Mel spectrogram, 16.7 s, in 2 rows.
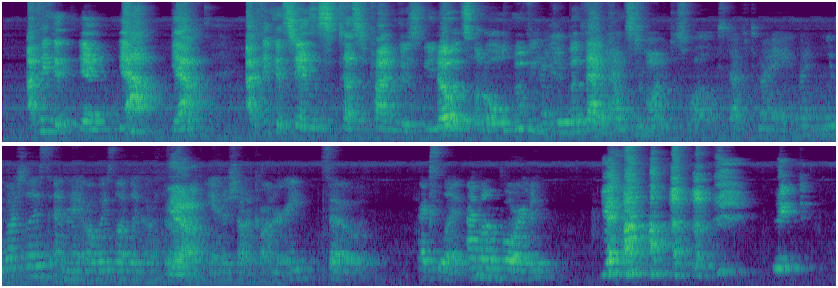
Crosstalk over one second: present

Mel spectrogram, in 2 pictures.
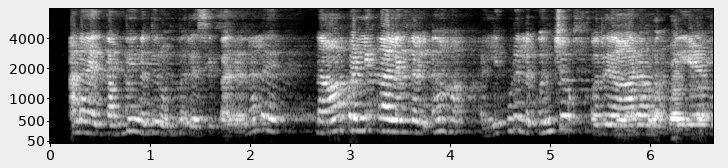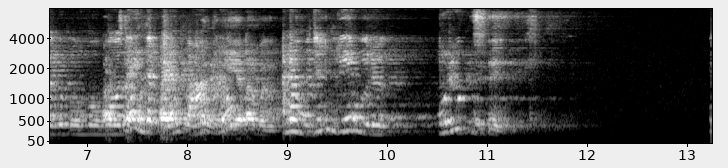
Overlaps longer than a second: present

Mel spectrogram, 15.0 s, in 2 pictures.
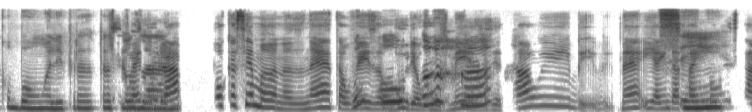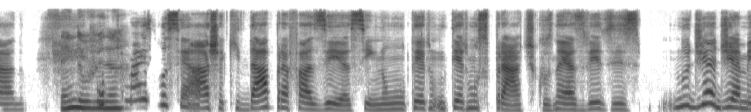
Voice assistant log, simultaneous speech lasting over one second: present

